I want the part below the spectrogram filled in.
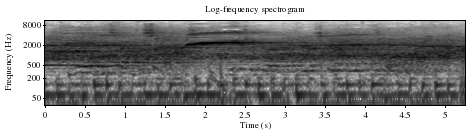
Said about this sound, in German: In der Konzerthalle bricht eine Massenpanik aus. Menschenmengen rennen raus aus der Arena, Richtung Bahnhof, schreien um Hilfe, schreien in Todesangst.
